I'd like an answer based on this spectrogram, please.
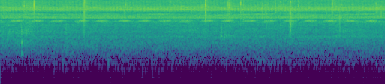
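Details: Steady, piercing high trills from several insects run throughout beside a bonfire, whose frequent crackles and sharp pops stand out over the chorus.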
